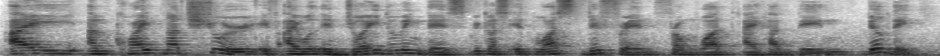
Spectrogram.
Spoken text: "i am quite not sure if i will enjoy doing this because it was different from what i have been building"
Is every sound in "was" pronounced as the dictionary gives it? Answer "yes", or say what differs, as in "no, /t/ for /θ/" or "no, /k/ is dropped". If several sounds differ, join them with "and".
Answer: no, /s/ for /z/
